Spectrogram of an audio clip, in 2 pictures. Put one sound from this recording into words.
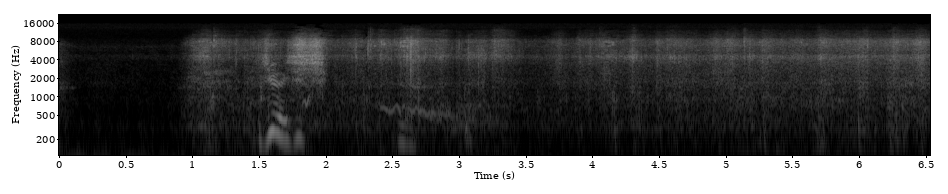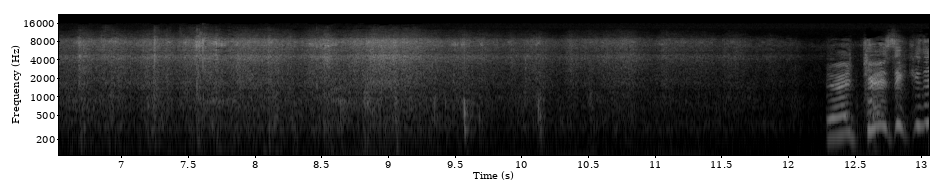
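Tall reeds rustle and swish as people push through them.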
